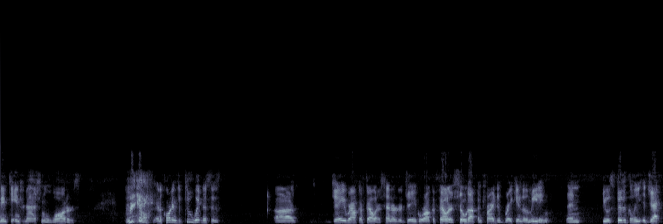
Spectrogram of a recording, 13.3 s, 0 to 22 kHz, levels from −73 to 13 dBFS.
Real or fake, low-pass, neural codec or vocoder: fake; 7.2 kHz; autoencoder, 48 kHz, 128 numbers a frame, DAC-VAE, trained on Japanese speech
